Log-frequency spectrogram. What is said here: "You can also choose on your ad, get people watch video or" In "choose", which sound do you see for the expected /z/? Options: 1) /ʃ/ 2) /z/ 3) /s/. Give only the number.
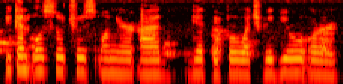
3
